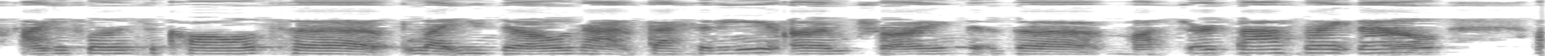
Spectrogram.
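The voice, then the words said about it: Voice sounding sick. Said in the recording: “as you can tell from my voice, I'm quite under the weather.”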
